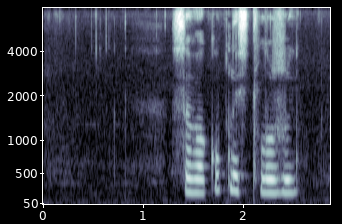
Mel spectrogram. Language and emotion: Russian, neutral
